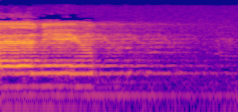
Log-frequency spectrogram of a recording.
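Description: A man's singing voice holding one long, steady note. The note ends about a second in and dies away in reverberation.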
